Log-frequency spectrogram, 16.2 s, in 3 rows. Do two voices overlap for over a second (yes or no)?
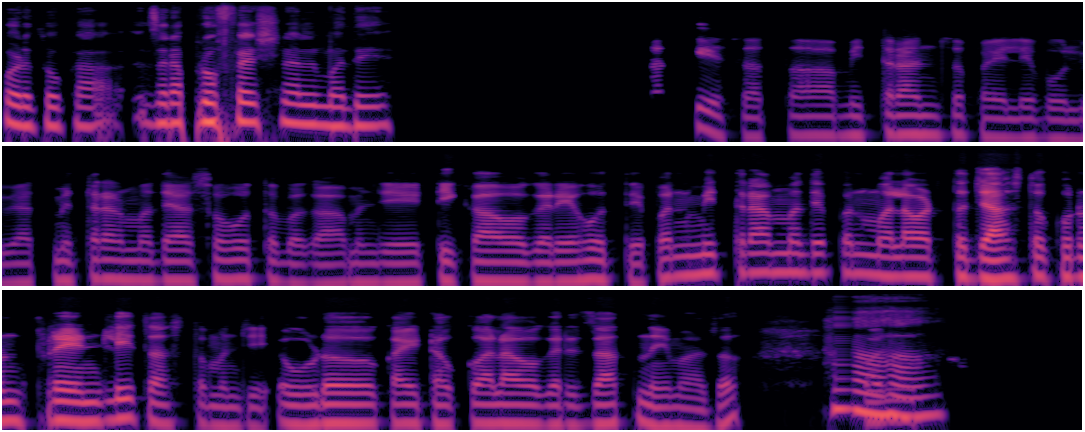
no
